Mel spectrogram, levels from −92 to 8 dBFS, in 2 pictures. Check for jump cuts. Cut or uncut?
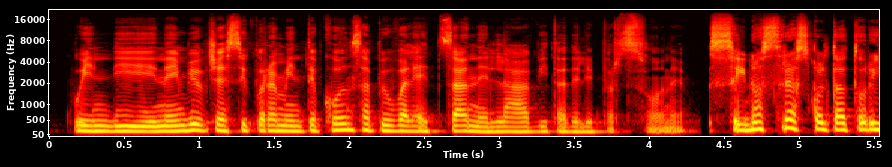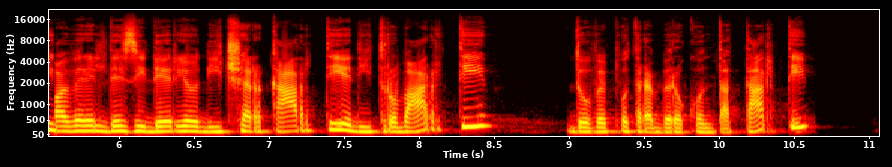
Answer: cut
